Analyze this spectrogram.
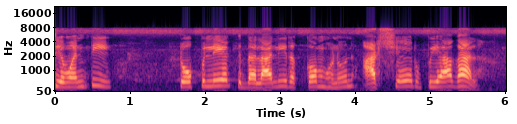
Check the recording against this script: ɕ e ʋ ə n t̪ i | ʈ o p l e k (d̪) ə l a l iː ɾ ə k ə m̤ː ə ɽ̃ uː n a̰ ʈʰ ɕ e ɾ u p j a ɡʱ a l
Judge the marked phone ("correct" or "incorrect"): correct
